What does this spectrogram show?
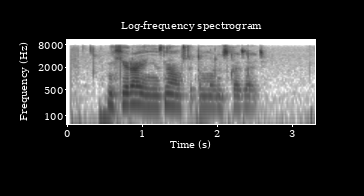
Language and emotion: Russian, angry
